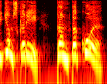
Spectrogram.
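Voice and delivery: high, loud and urgent; excited. A narrator's reading. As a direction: hurry him, breathless with news. Excited boy calling grandpa. (взволнованно, громко)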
